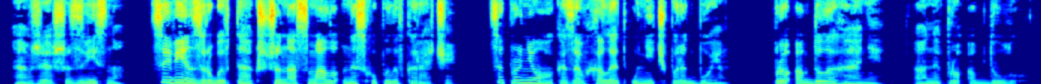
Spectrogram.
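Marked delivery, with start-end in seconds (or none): none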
